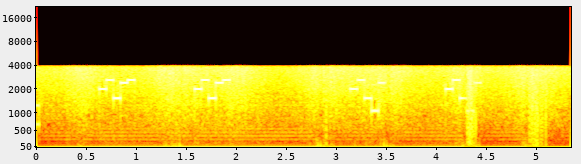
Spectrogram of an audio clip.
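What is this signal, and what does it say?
Five-tone selective call (ZVEI), heard as quick runs of five tones, tones of about 70 ms. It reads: 88500 88500 88510
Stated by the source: ZVEI five-tone selective call received by SDR.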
